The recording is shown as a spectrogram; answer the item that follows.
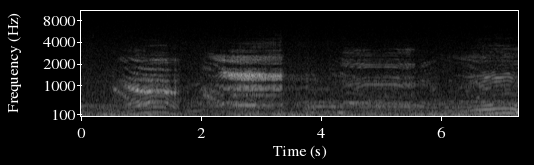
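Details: Red deer voice in autumn, Krasny Bor, 1 October 2015, in Indian summer. Several strong, hoarse bellows come in a series: a bending groan, a loud sustained roar, then quieter drawn-out calls with a low rumble beneath.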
